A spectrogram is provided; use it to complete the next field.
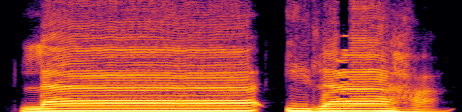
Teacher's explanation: লাম আলিফ জবর লা মাদে হরফে এক আলিফ এরপরে লম্বা হামজা হয়েছে তাহলে ইল্লাকে আমরা তিন আলিফ টেনে পড়বো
